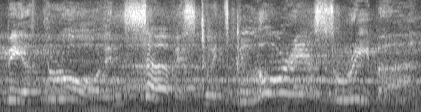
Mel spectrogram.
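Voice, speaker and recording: Imperious, echoing sorceress villain. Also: female voice, high-pitched, big pitch swings, exaggerated voice. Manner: grandiose, commanding, deliberate. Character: cruel, imperious woman blood-mage cult villain. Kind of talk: video game villain acting. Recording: echoing, distant, loud music behind.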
